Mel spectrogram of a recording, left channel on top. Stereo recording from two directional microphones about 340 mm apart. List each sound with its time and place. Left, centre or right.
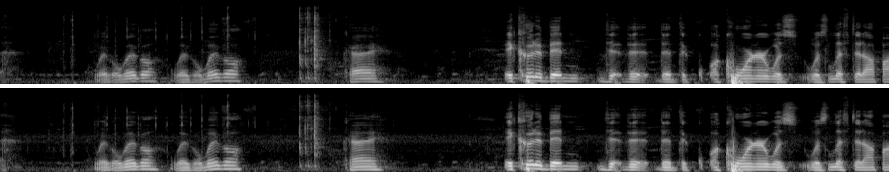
0.9 s speech: centre
3.0 s typing: centre
3.4 s speech: right
4.8 s a man's voice: centre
